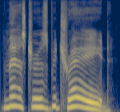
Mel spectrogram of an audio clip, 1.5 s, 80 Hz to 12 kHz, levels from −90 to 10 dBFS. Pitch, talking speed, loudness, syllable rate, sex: 220 Hz, 160 wpm, -13 LUFS, 4.2 syllables/s, male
